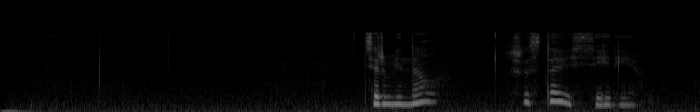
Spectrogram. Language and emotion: Russian, sad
